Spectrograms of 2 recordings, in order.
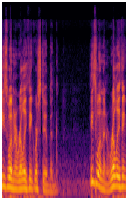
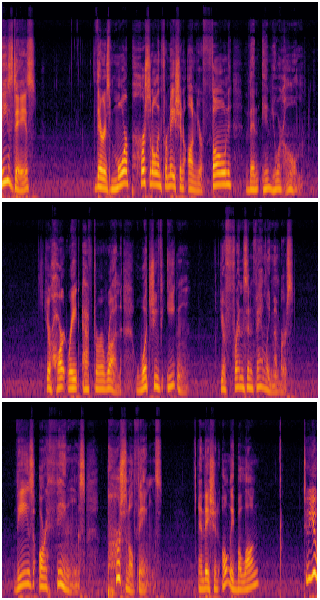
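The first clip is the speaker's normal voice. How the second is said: very, very tender commercial voiceover narration; 2 semitones lower than usual. Quoting the narration of an Apple commercial: imitating tender Apple ad voice. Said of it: "in this very, very tender voice".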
